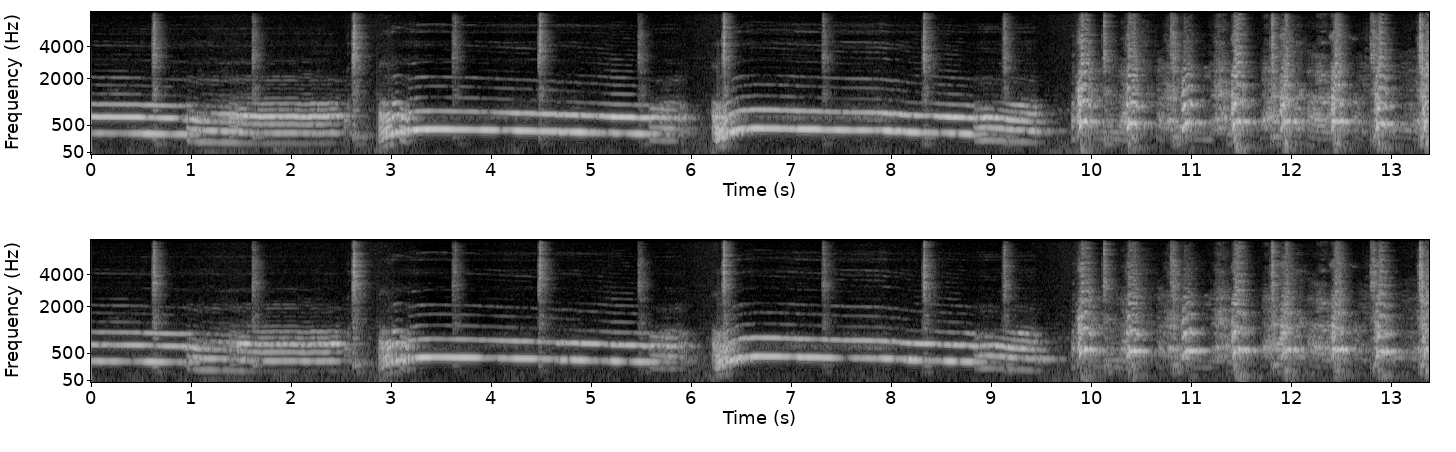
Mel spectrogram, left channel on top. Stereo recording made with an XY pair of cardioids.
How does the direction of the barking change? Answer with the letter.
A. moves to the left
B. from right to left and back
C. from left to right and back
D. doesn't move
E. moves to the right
D.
